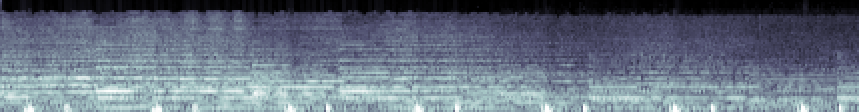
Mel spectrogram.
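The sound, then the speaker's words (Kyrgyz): A heartbeat thuds in a steady, regular rhythm of many soft low pulses beneath a sustained tonal drone. “Дүк-дүк-дүк, аяр жумшак какканда, дүн ойгонуп, канайланып акканда, алгач ирет ушул үндү эшиткем апакемдин курсагында жатканда.”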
